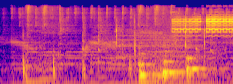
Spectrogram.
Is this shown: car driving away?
no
